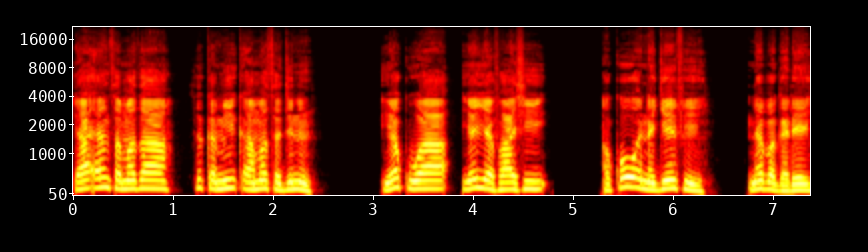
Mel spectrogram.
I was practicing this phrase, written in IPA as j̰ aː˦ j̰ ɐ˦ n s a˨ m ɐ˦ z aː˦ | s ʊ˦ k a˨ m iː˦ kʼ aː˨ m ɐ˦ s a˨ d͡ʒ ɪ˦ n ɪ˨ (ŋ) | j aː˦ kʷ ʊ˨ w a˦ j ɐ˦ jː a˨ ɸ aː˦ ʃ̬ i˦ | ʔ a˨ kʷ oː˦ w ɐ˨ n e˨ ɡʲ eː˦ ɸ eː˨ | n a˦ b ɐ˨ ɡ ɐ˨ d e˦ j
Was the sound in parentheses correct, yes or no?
yes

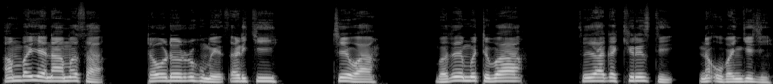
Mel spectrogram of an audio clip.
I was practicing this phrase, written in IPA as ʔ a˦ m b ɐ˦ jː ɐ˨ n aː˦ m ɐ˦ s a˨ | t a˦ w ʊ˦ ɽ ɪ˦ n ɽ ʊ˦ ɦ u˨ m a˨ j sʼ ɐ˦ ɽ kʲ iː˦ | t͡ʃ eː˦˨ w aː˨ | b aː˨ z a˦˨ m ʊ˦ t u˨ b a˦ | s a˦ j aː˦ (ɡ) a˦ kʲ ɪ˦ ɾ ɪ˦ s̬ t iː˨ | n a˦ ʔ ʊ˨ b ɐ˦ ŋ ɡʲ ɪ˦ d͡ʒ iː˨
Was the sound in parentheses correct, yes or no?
yes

